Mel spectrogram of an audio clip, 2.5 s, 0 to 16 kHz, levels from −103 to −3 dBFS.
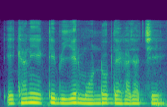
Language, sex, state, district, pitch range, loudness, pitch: Bengali, male, West Bengal, Cooch Behar, 135-150 Hz, -15 LUFS, 140 Hz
